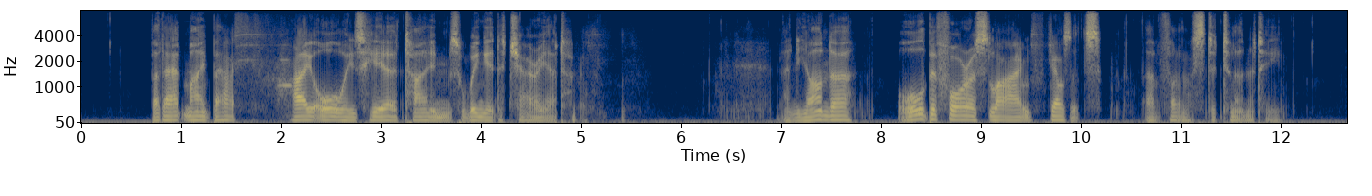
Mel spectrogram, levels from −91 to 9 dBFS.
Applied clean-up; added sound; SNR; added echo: neural diffusion model UNIVERSE++.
